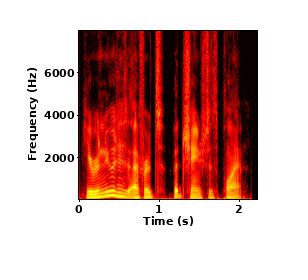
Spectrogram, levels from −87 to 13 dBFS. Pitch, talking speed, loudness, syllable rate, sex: 135 Hz, 215 wpm, -17 LUFS, 6.2 syllables/s, male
